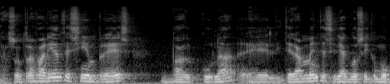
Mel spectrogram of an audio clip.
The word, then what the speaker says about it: Balkuunah: Balcuna, balcuna, balcuna. Esa sería la pronunciación de esto que está escrito, por lo menos en un códice.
